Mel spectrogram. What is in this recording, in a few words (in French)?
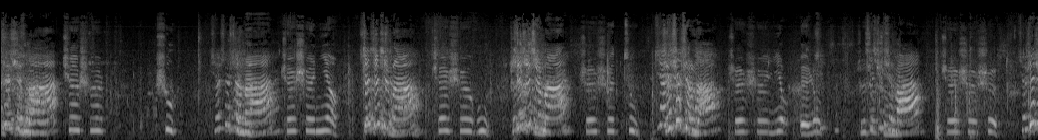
chinois question eleves reponses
